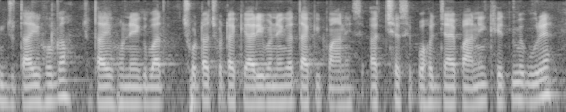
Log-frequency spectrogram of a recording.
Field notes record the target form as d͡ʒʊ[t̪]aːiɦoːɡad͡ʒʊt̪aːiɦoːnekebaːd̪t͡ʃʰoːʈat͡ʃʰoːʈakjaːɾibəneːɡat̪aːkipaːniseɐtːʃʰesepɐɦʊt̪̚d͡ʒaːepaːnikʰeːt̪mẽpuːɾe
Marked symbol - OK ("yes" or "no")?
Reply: yes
